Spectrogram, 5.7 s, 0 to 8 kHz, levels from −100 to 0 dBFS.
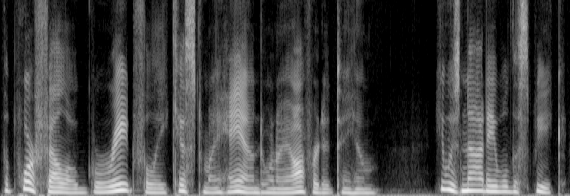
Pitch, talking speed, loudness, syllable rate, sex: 190 Hz, 190 wpm, -17 LUFS, 5.3 syllables/s, female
